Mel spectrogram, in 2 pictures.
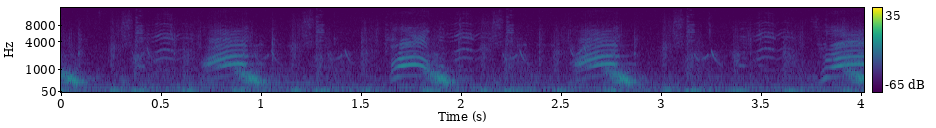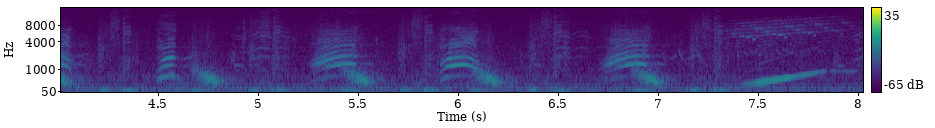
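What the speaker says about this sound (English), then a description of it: "you're just accompanied by the sonorous tones of chickens and Link noises" Chickens cluck in a repeated run of short calls, roughly one a second, at dawn in the Ocarina of Time game world, heard fairly close and steady over a faint low hum.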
